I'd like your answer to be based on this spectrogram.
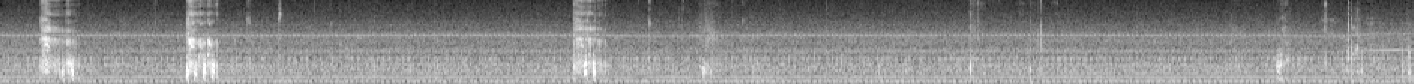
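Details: Cat with a mild chesty cough: a few short, harsh coughing bursts with a moist quality over steady room hum.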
